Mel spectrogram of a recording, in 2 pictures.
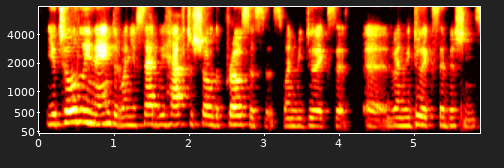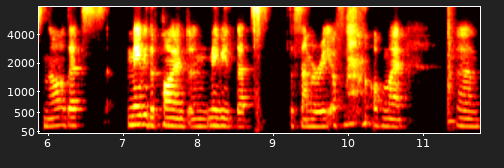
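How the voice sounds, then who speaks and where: A European woman serving as a conference panelist speaks in a spontaneous academic discussion, halting as she searches for words. Her voice is medium-pitched, and the room sounds echoey.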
